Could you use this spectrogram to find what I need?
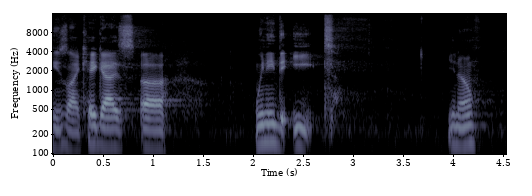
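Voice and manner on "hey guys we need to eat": gentle, slow, level-headed, reasonable tone. Telling the story of the ship in the storm, Paul's gentle voice of reason. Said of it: "This just gentle voice of reason".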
